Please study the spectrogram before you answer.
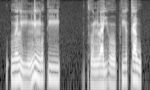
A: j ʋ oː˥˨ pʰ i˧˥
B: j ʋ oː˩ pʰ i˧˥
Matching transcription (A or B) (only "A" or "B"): B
